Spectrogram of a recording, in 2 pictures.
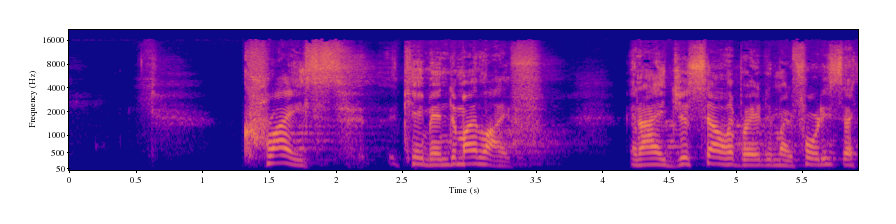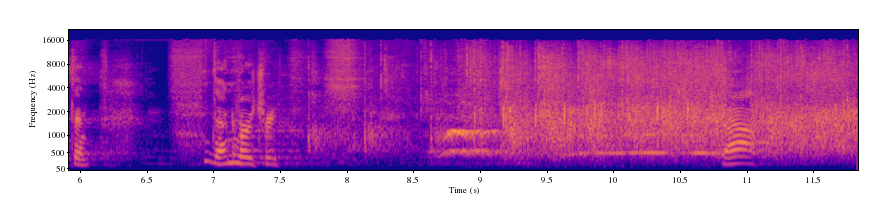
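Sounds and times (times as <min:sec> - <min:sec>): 
speech: 0:01.5 - 0:03.6, 0:04.2 - 0:07.9, 0:10.8 - 0:11.2
audience applause: 0:07.7 - 0:11.8.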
